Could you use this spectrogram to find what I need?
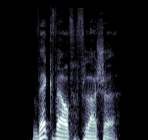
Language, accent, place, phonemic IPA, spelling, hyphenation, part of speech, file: German, Germany, Berlin, /ˈvɛkvɛʁfˌfɔɪ̯ɐt͡sɔɪ̯k/, Wegwerfflasche, Weg‧werf‧fla‧sche, noun, De-Wegwerfflasche.ogg
- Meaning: disposable bottle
